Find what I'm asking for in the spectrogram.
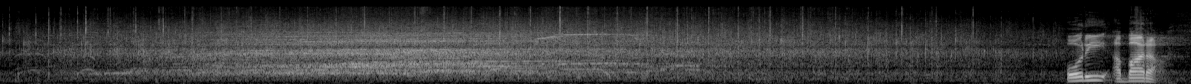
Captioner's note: applause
